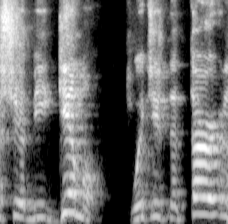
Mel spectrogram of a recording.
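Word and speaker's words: Gimel: The Hebrew third letter gimmel. Gimmel pronounces a hard G as in garden pronunciation as a consonant. It sounds like the English G in game.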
